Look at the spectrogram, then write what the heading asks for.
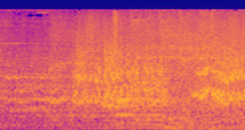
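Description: An ambulance speeds off from a hospital car park with its tires squealing: a loud, sustained screech and engine roar that swells after the first moment and holds to the end.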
